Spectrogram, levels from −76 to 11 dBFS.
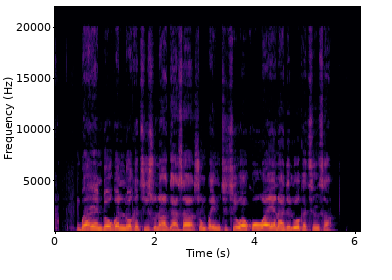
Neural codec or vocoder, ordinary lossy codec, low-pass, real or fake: none; none; none; real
